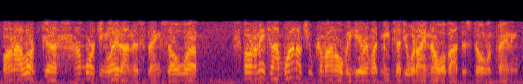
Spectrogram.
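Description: A man playing a brisk, joking insurance man on the telephone in a 1960s radio drama. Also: on the high side, expressive. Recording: tinny, faintly noisy vintage radio phone voice.

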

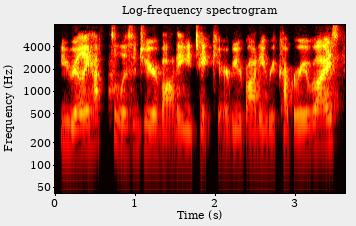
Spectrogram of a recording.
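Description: A woman's voice: sits low, quick pace, pushed and bright. A young woman in her twenties, a former soccer player, chatting casually as a guest over a video call, with lots of "like" fillers. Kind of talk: casual remote interview.

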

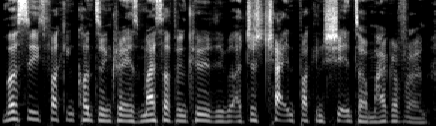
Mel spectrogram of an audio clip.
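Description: A man's voice: mid-range voice, fairly even intonation, fast talker, darkish tone, no room sound, studio quality. A man with a British accent hosting a podcast, rambling casually in slangy, sweary, irreverent commentary as he reads things out and reacts. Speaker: podcast host.

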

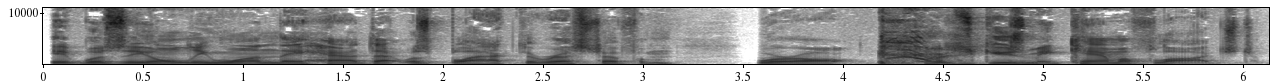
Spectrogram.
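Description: A man with a fairly low voice tells stories in a casual podcast chat. He rambles a little, restarting sentences and using fillers, and his throat is scratchy enough that he coughs now and then. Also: expressive, measured pace, a little mellow. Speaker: guest storyteller.

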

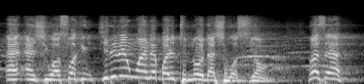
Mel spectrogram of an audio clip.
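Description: A man preaching a sermon as pastor, impassioned, swinging between shouted declarations and low asides. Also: big pitch swings, fast. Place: church service.

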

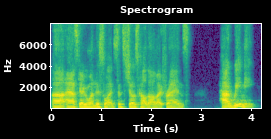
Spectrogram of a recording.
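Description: A man's voice: mid-range voice, level tone, normal speed. Informal, rambling American man. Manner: informal, rambling, self-interrupting. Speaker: podcast host and radio DJ. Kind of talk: casual chat interview.

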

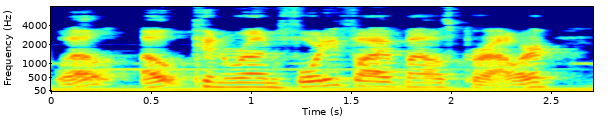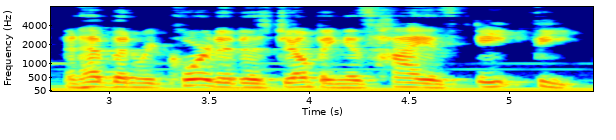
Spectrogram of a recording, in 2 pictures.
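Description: A man co-hosting a podcast, sharing facts in a dry, deadpan way during banter. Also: on the high side, normal speed, soft background music. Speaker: podcast co-host.

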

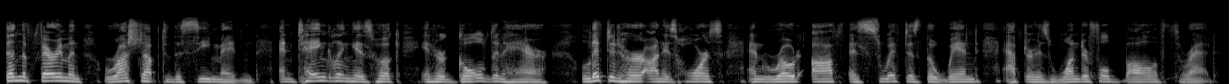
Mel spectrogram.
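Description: A man's voice: medium pitch, a little slow, no room sound. A man reading a fairy tale aloud as scripted storybook narration. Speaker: audiobook reader.

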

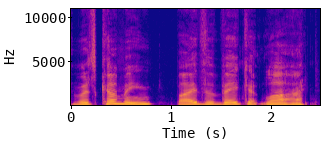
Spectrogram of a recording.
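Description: A man's voice: very high voice, slow, creaky, dark tone, no room sound, studio quality, voice pushed up, full character voice. A man reading aloud and voicing a terrified young woman who pants and stammers for breath. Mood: terrified panting.

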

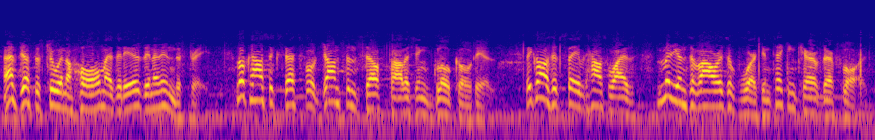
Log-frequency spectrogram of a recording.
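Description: A man's voice: on the high side, sing-song, normal speed. An American man reading a scripted 1940s radio commercial as the announcer, earnest and persuasive. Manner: earnest, persuasive sales delivery. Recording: muffled, faintly noisy 1940s radio recording.

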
